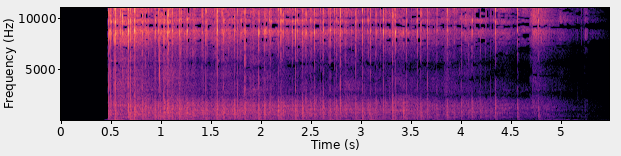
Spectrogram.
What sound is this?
ping pong 2
Many ping pong balls quicking on a table with reverber recorded witn a TASCAM DR-40
balls, pong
